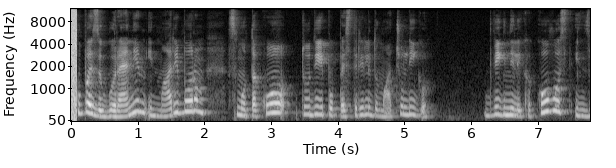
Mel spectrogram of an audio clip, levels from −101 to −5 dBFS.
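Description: File tags played as audio, from 0.00 to 0.09 s: the start of this speech clip is a cover picture's compressed bytes decoded as if they were samples. Because that data is effectively random, it comes out as a very loud burst of white noise with abrupt, hard edges.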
